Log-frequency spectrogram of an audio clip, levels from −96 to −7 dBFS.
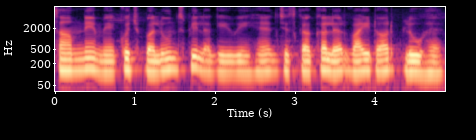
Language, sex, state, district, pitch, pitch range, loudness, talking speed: Hindi, male, Bihar, Katihar, 125 Hz, 120-135 Hz, -16 LUFS, 170 wpm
